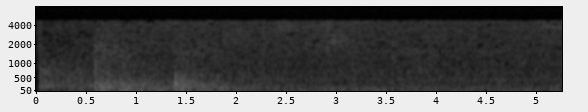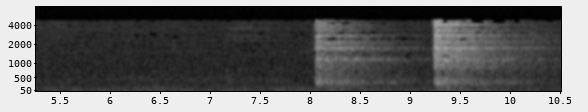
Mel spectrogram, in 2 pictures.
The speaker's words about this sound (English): Yeah, they bang their staff, their wand. I don't know if wand is the right word, but basically, you know, they have an impressive word for that thing that they bang on the ground just to say, hey, we need to do something now.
